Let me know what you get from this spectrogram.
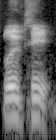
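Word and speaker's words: Bluetti: awesome it's a blue blue te that's the way it's supposed to be pronounced blue te okay see the blue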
